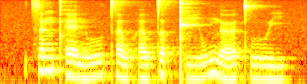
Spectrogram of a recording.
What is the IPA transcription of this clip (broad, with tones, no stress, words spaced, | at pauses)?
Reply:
t͡sɐ˥ŋpʰɛː˨˩nuː˨˧ t̪ʰɐ˨˩whɐ˨˥wt̪ɐ˧p̚ kʰiː˨˥w n̪œː˨˥t̪ʰuː˨j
